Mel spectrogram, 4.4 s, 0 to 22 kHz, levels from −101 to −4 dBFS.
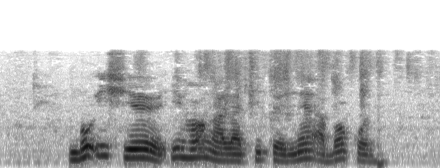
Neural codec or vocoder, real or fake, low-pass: none; real; 7.2 kHz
